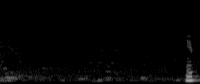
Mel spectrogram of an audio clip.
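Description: Thick curd plops wetly into a steel pot.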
